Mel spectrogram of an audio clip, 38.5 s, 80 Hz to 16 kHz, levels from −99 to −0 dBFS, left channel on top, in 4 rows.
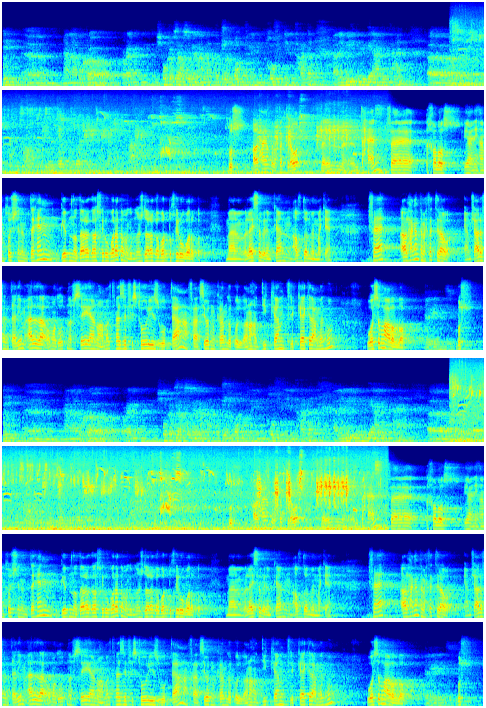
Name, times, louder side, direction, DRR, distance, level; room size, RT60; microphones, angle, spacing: voice 1, 0.0-2.1 2.4-9.5 9.7-12.5 13.0-13.5 26.6-26.7 37.4-37.9, equal, 65° left, -10 dB, 5.3 m, -42 dB
sound 1, 8.9-17.4, right 10 dB, 70° right, 0.4 m, -29 dB
voice 2, 14.2-15.6 16.0-23.1 23.5-26.9 27.2-28.2 28.5-35.9 36.2-37.0 38.0-38.3, left 3 dB, 25° left, 10 dB, 0.4 m, -32 dB
27.5 x 10.0 x 5.0 m, 2.3 s
head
